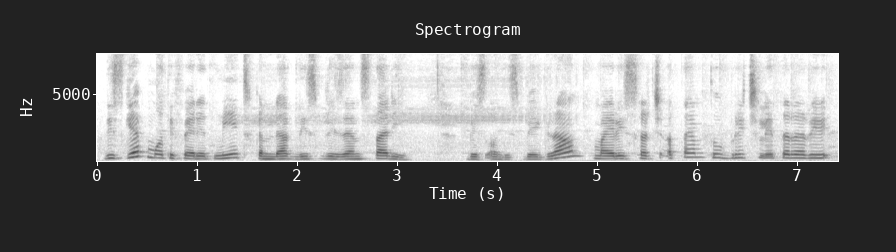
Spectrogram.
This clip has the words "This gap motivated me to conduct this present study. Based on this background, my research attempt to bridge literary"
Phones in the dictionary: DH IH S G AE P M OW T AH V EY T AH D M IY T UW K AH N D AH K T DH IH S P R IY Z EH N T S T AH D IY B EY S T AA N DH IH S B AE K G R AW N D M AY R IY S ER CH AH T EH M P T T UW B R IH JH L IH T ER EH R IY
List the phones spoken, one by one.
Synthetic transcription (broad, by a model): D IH S G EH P M OW T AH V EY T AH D M IY T UW K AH N D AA K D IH S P R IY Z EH N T S T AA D IY B EY S T AA N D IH S B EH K G R AW N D M AY R IY S ER CH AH T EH M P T T UW B R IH CH L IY T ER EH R IY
